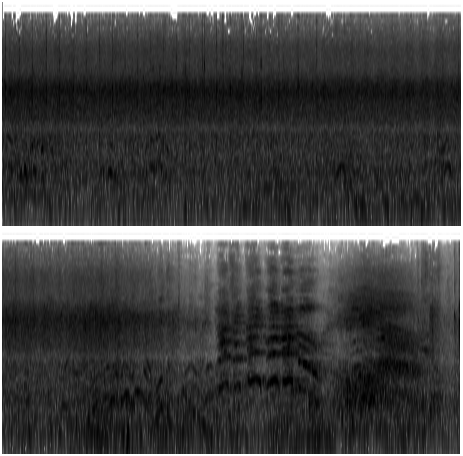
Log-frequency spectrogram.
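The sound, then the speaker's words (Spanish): A crowd breaks into loud, dense applause for a second pasodoble verse, holding steady for roughly thirteen seconds, then thins out as a man starts talking over the last of the clapping. “sonoro aplauso a esta segunda letra de Paso Doble”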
